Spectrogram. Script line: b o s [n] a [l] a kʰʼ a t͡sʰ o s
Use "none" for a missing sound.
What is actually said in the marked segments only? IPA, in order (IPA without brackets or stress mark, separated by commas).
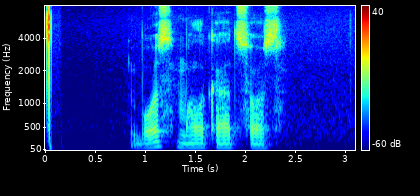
m, l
